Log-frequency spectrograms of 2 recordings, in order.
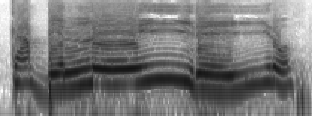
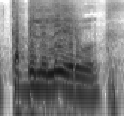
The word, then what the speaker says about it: cabeleireiro: Ferreiro com pão padeiro com a cabeleira cabeleireiro Essa é forma correta e nós já ouvimos uma outra muito pior vocês já ouviram cabelereiro cabelereiro é Tenebroso outro dia tá na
